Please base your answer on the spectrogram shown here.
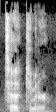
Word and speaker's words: tachymeter: school you know the the tachymeter is actually pronounced tachymeter to kimmeter not meter everyone i mean okay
